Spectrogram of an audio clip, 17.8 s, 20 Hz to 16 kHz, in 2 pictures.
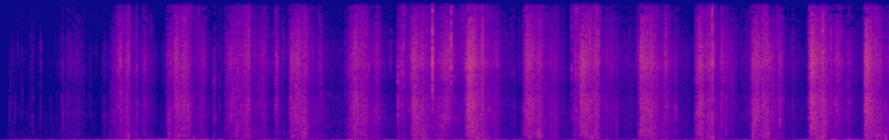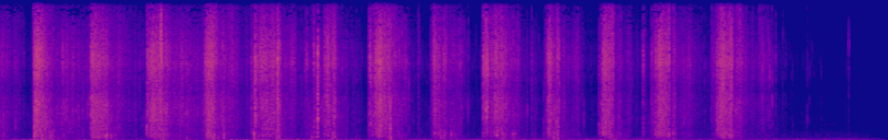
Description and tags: footsteps - leaves 01
Walking through leaves with the microphone held to my feet.
autumn, crunch, crunching, dry-leaves, feet, footsteps, leaves, outdoors, outside, steps, walk, walking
